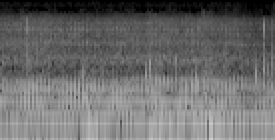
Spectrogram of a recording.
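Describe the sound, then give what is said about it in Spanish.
A lawnmower engine runs steadily while cutting grass, a constant low, buzzing drone with a throbbing rhythm and occasional light clattering ticks, holding even loudness throughout with no voices. “Además del ruido de la podadora, trae puestos los audífonos y de seguro a todo volumen como es su costumbrota.”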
